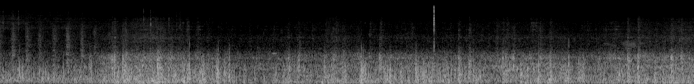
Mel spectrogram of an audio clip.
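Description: A 15-inch gauge miniature railway train running along the track, heard from on board: a steady rumble and clatter of carriage wheels on the rails.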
